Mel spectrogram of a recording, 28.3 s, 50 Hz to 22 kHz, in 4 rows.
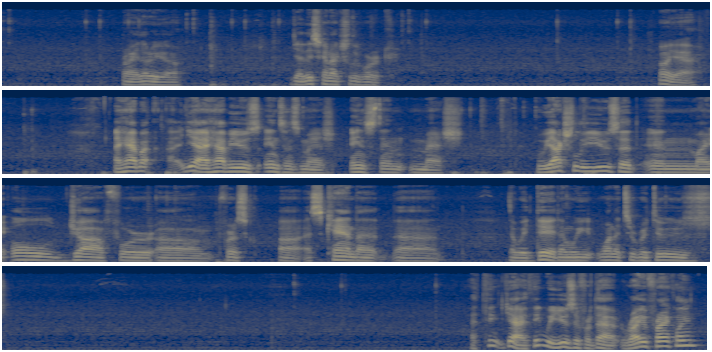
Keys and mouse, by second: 2.1 Tab, 3.5 ctrl+Tab, 3.5 a, 7.3 KP_3, 8.2 click, 8.9 click, 14.2 z, 16.3 c.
